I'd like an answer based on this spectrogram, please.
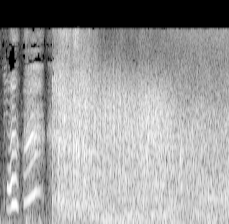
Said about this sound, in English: In our approach march to Salamanca, in crossing the Agada River, we were hit by a storm of incredible ferocity. Several cavalry horses were killed by lightning.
